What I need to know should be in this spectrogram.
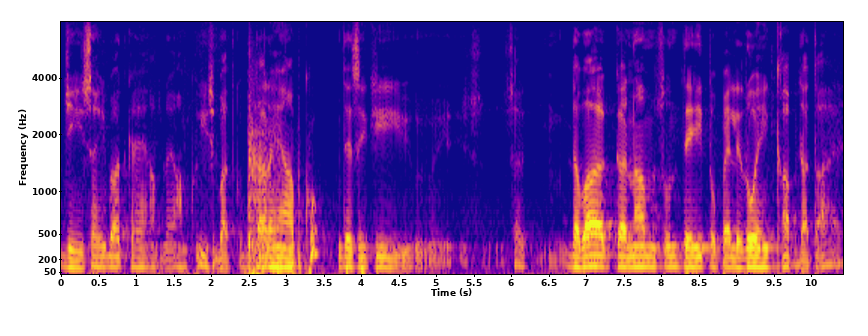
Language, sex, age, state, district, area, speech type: Hindi, male, 30-45, Bihar, Samastipur, urban, spontaneous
